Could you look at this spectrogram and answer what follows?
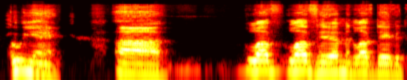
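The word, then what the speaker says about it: Huyang: How do you pronounce his name? Hu Yang. Hu Yang.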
